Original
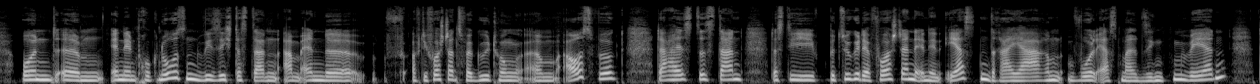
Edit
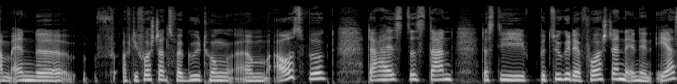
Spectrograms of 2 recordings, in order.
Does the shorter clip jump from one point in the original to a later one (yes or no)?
no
